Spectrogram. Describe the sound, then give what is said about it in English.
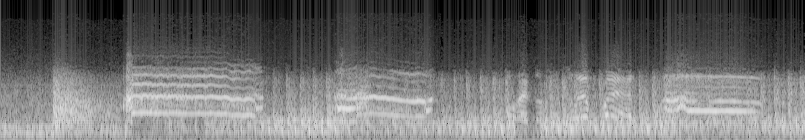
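Rapid machine gun fire in a film scene, heard as loud, dense automatic bursts with wavering high-pitched tonal cries over the shooting. “Nuts with that machine gun.”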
